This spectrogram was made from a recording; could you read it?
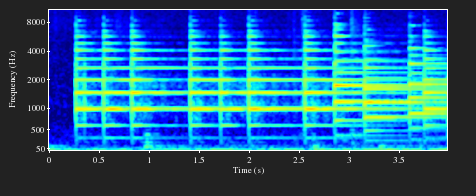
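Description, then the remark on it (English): A bright Christmas song melody is tapped out on chimes, each note ringing with shimmering overtones in a steady, bouncy rhythm of about a dozen strikes, clear with no voices. “Yes, it's Jingle Bells.”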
